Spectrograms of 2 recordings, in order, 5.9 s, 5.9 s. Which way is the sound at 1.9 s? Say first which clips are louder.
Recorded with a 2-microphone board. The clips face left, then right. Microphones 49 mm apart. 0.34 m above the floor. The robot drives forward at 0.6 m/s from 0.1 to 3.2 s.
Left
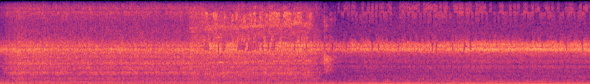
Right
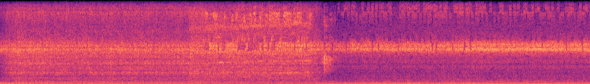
Right 2 dB; 55° right (ahead or behind).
